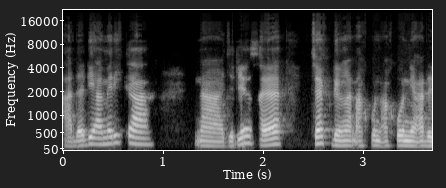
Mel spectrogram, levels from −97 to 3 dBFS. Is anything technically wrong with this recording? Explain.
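Yes. From about 0.05 s until the clip ends, the speech shows automatic gain rising. The gain control has judged the input too quiet and is raising its gain gradually, so the level climbs steadily across the whole clip rather than holding steady. Because the gain acts on the whole signal, the voice and the background noise swell together, and the noise floor climbs in step with the speech instead of staying put.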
